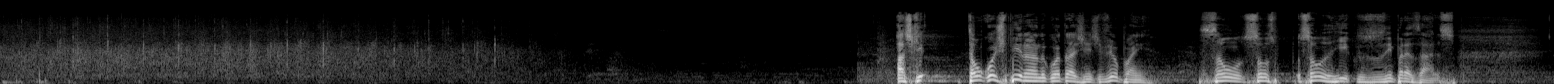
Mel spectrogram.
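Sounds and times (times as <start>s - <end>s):
crowd applauding: 0.0s - 6.2s
speech: 9.0s - 14.8s.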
